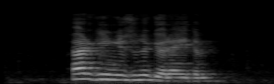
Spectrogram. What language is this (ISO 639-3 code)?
tur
